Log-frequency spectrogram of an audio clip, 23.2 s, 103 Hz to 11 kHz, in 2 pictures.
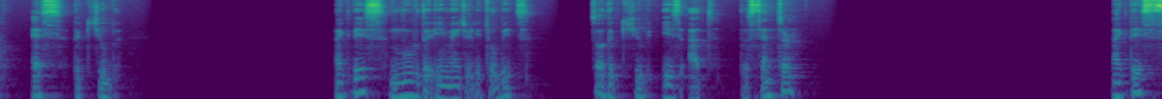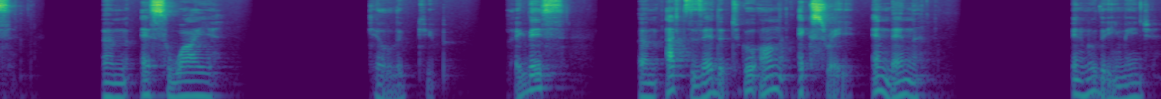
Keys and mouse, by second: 3.6 click, 4.1 g, 7.0 click, 7.6 s, 11.6 s, 18.5 alt+z, 20.4 click, 20.9 g.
